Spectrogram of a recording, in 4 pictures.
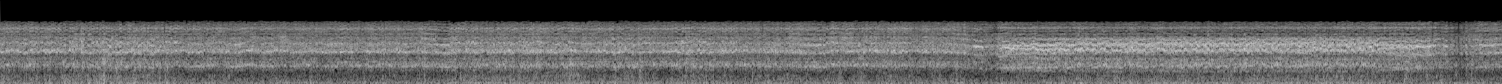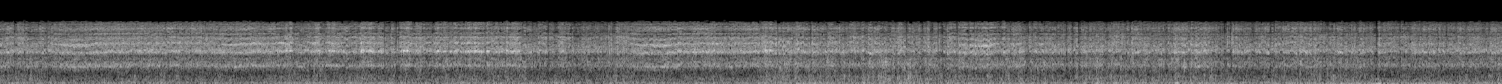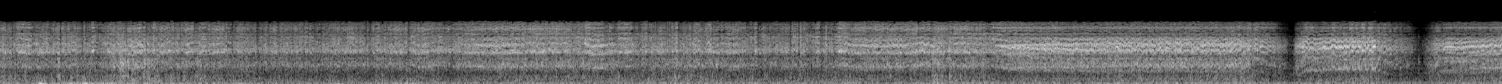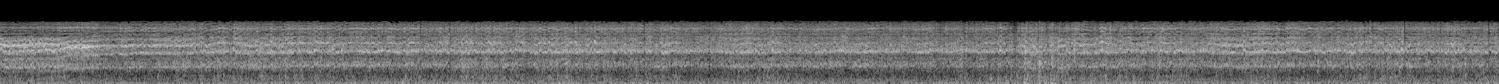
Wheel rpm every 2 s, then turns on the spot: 230, 230, 230, 230, 220, 200, 200, 220, 230, 230, 230, 230, 230, 230, 240, 230, 230, 230, 230, 220, 200, 120, 170, 220, 230, 230, 230, 230, 230, 240.
none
